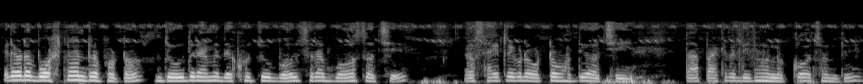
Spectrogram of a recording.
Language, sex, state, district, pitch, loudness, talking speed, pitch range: Odia, male, Odisha, Malkangiri, 160 Hz, -18 LUFS, 180 wpm, 150-175 Hz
